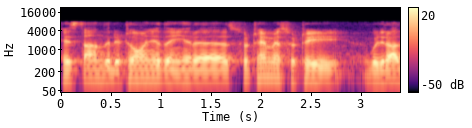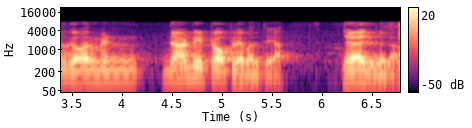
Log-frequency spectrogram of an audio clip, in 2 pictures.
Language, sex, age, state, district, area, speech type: Sindhi, male, 30-45, Gujarat, Surat, urban, spontaneous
